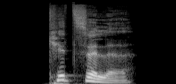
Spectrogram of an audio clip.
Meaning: inflection of kitzeln: 1. first-person singular present 2. singular imperative 3. first/third-person singular subjunctive I
- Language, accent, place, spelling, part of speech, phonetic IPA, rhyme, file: German, Germany, Berlin, kitzele, verb, [ˈkɪt͡sələ], -ɪt͡sələ, De-kitzele.ogg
